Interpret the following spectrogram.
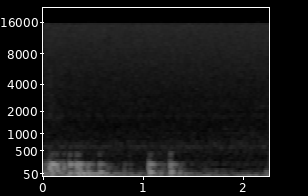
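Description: Faint low rumble and a few soft, dull knocks from handling the devices on the desk, fading toward the end.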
